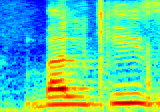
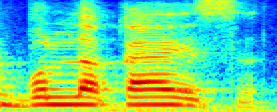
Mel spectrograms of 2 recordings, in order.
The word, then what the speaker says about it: بلقیس: دیکھیں جو جناب بلقیس، حالانکہ مشہور ہمارے ہاں بلقیس ہے، ہم اسی لیے بلقیس کہہ رہے ہیں، لیکن اصل میں تلفظ ہے بلقیس، کہ عجیب ہے یہ.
